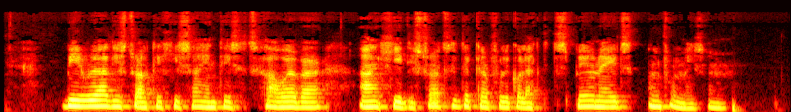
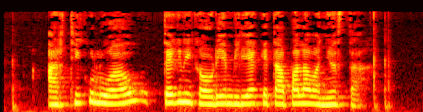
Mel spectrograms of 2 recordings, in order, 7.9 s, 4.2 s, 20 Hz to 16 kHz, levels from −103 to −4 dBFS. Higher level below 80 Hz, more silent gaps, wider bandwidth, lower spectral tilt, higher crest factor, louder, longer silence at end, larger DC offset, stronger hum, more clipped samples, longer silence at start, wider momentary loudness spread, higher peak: first, -56 dBFS vs -64 dBFS; neither; about the same, 11.5 kHz vs 11.5 kHz; first, -7 dB/octave vs -5 dB/octave; about the same, 18 dB vs 16 dB; about the same, -24 LUFS vs -23 LUFS; first, 0.55 s vs 0.35 s; neither; neither; neither; first, 0.6 s vs 0.1 s; about the same, 11 LU vs 12 LU; about the same, -6 dBFS vs -8 dBFS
